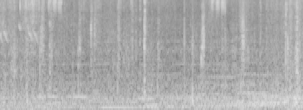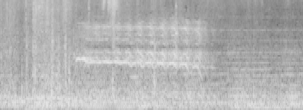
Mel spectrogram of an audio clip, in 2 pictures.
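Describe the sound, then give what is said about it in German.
Horses whinny and their hooves clip-clop steadily, with small birds chirping throughout. The hoofbeats and neighing build slightly louder, and a high, drawn-out whinny cuts through near the end. “Pferde!”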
